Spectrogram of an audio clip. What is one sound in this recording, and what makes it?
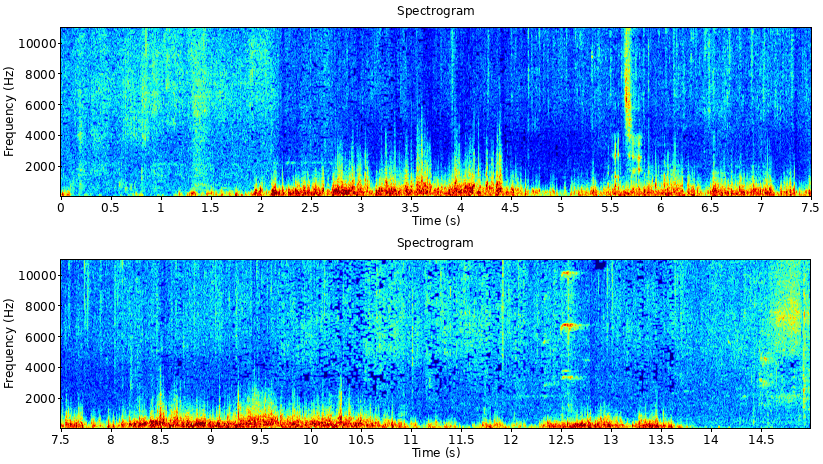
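Wind gusts and rumbles over the microphone outdoors.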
